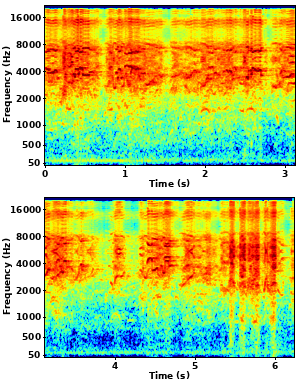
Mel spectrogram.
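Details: Afternoon feeding of wild rainbow lorikeet flocks at a Queensland campground, bush stone-curlews nearby: many birds give overlapping shrill, high screeches and squeals, with a few sharper clicks near the end.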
